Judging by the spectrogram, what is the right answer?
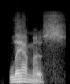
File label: "Lammas", American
